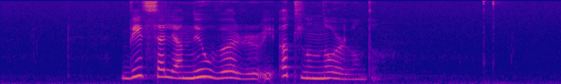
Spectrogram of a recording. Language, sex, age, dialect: Faroese, female, 15-35, Suðurstreymoy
